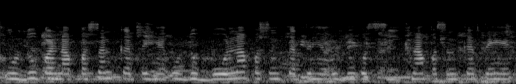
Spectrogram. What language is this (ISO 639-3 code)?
urd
